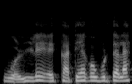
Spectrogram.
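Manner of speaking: ordinary delivery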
